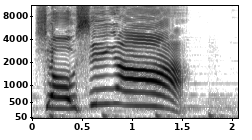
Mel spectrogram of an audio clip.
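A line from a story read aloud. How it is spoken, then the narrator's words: Shouted. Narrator (Chinese): 他叫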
